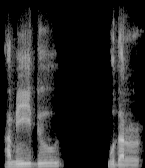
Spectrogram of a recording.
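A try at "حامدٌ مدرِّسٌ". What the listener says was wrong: Hamidun mudarrisun. So it's under the shadda, so this means it's a kasra. Okay, so mudarrisun. Hamidun mudarrisun.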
